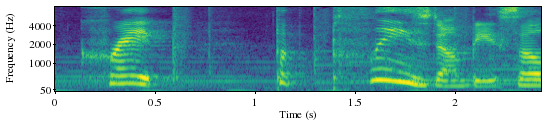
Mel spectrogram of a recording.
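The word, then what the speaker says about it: crêpe: That crap place is up ahead! Crepe, Enoch. It's pronounced crepe, but please don't be so loud.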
